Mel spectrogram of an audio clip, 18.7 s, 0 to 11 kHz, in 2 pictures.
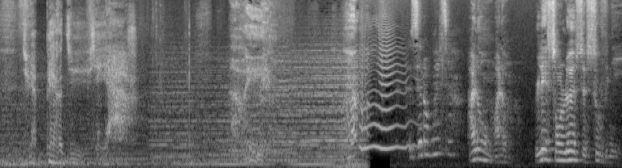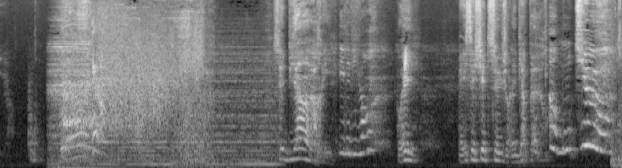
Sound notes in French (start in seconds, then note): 0.1 Voix de Voldemort; 5.3 bruit de pet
